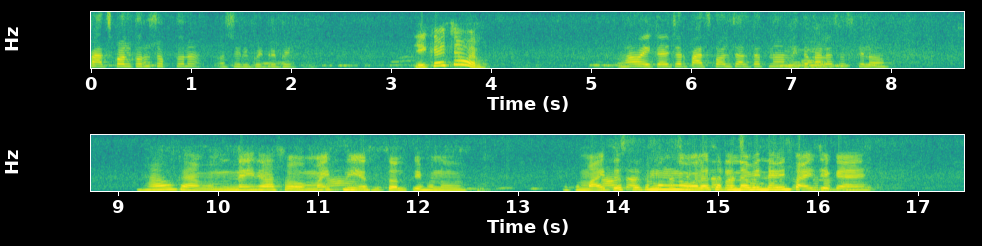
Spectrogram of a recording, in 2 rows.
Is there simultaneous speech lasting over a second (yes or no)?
yes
